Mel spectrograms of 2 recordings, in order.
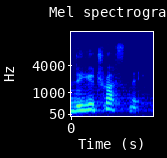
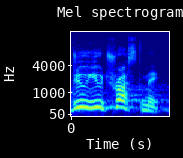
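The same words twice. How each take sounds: First: It is said in a put-on romantic character voice. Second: It is said in the speaker's ordinary voice.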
